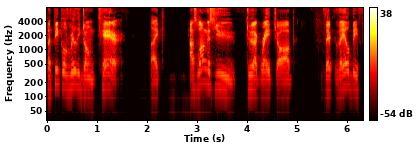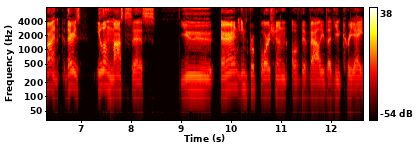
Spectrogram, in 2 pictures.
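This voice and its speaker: Someone with an Ecuadorian accent speaks at a very slow pace with lively intonation. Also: man, medium pitch for a man. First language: Spanish. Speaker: cleaning business owner. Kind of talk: casual interview chat.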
